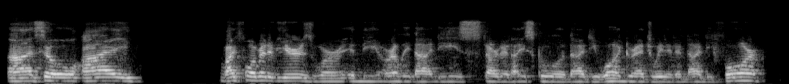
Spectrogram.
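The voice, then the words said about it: Massachusetts accent. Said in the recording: “I am raised in Massachusetts, as you can probably tell from the accent.”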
